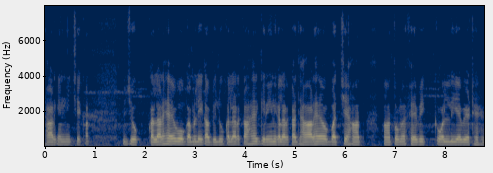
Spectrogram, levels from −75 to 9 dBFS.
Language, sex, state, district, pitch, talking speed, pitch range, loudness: Hindi, male, Jharkhand, Jamtara, 140 Hz, 190 wpm, 135-140 Hz, -26 LUFS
